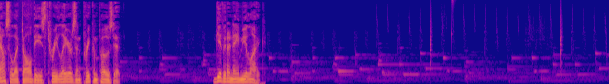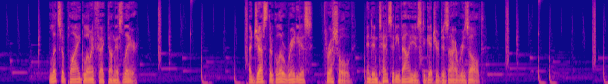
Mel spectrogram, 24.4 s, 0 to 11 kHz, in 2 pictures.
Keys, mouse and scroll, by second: 0.0-0.8 click, 1.0 right click, 1.9 click, 5.5 right click, 5.9 click, 7.4-8.7 typing, 10.5-11.6 typing, 11.8 Return, 12.6 click, 14.7 ctrl+space, 15.1-16.2 typing, 18.8-20.4 drag, 21.9 scroll up 1, 22.5-23.9 scroll down 1, 23.9-24.3 drag.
